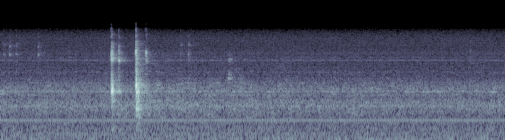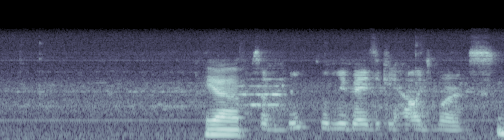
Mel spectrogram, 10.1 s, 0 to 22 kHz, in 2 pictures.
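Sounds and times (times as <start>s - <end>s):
faint steady hiss: 0.0s - 10.0s
thin steady hum: 0.0s - 10.0s.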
